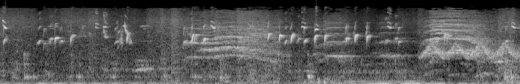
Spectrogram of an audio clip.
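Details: European goldfinch batbata chattering: quick high twitters, a held buzzy phrase, then a rolling wavering trill toward the end, with low background rumble.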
